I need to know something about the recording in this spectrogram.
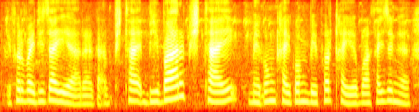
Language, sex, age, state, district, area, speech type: Bodo, female, 45-60, Assam, Baksa, rural, spontaneous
